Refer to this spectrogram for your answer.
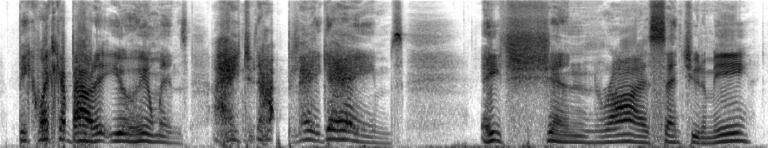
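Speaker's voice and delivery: menacing monster voice with hissed words. Narrating a game, a creature hisses again at the humans: hissing. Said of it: "He hisses again".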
